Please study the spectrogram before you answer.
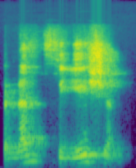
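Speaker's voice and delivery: प्रोनाउंसिएशन slow, with an s sound before the ending; pronunciation with "sa". Shown as a demonstration. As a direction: sound out प्रोनाउंसिएशन slowly, stressing the s syllable. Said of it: "सा आएगा".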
